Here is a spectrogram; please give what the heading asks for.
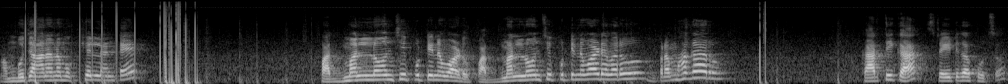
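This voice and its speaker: A man teaching a devotional scripture class who asks his listeners one rhetorical question after another and chants verses in a measured cadence. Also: sits high, animated, a bit bright, slight background noise. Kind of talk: devotional storytelling lesson.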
